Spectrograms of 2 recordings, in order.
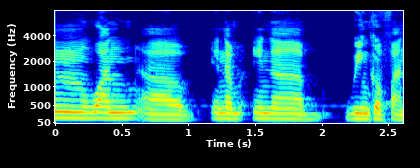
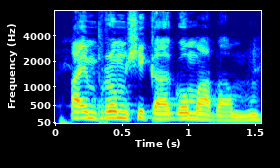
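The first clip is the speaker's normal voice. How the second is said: put-on heavy Indian accent. Imitating a phone scammer claiming to be from chicago: imitating scammer's thick indian accent. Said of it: "may thick Indian accent pa".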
